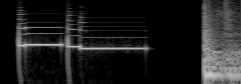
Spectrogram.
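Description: Two electronic beep tones, each opening with a click. The first is short and steady; the second is held longer and steps down in pitch partway through, like a brief synthesized intro sting.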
